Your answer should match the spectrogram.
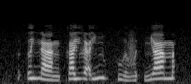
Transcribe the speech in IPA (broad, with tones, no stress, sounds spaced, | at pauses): ʔ ə˧ j n aː˨˩ ŋ k a˧ j l a̰˧˥ j ɲ u˧ k u˧˩ ə̯ v ə˨˩ t̚ ɲ a˧ m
